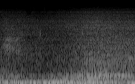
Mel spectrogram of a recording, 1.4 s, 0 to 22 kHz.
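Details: 64K-mile 2013 Porsche Panamera Turbo S (970), recently serviced with fresh oil, adjustable exhaust, revved against a soft limiter: deep smooth exhaust rumble rising and falling, even firing with no knocks or rattles; healthy, normal engine rev.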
